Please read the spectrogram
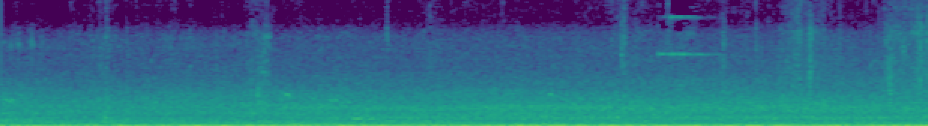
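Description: Steady low rumble with an even hiss of outdoor background noise, and no distinct event standing out.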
